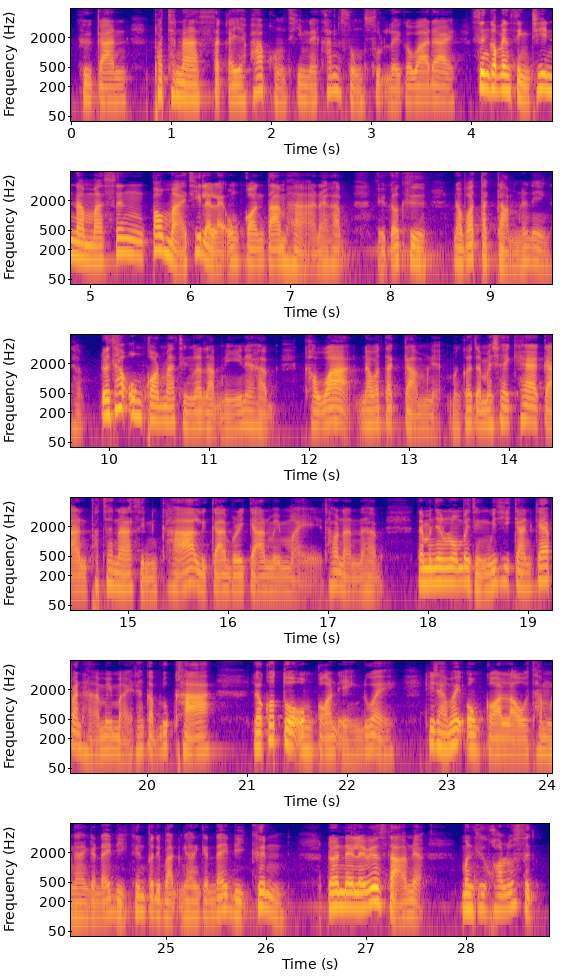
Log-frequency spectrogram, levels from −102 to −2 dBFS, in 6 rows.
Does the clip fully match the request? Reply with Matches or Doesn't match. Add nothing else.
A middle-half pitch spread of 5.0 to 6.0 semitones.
Matches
